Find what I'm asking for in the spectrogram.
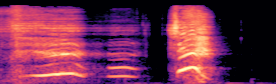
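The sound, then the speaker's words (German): A voice imitates a sneeze: a king sneezing from moon-cleaning spray, acted out as a drawn-out voiced intake, a short middle note, then a loud, sharp burst. There is no other talk. “musste von dem Mondputzmittel niesen.”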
